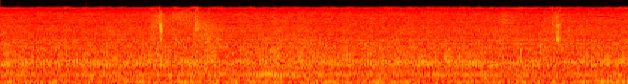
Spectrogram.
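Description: Steady low background rumble, with a few faint ticks.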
